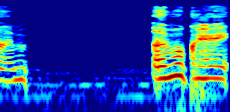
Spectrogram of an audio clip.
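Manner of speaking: uncertain. Narrating Link, still trembling as he sits up again: uncertain. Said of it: "he said uncertainly".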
